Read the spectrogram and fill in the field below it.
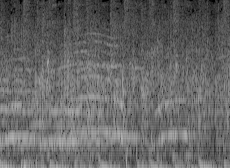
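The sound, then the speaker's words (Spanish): Loud, steady applause from a crowd, a dense wash of clapping that holds its level for a couple of seconds, with faint tonal sweeps and low rhythmic pulses underneath. “Va a recibir un gran aplauso de su parte.”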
